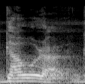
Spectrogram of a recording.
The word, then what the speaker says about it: Gaura: Gaura. Gaura. This sound. A-U is pronounced something like the sound in how, H-O-W, how, Gaura, Gaura.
